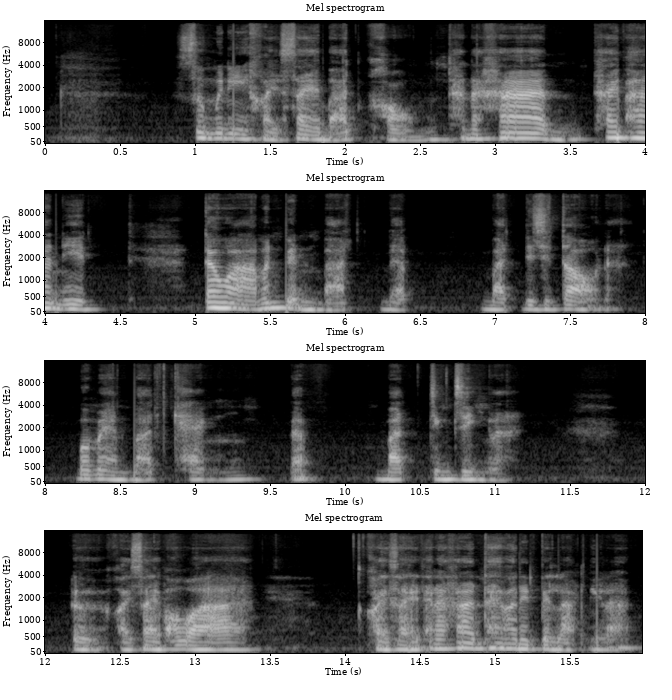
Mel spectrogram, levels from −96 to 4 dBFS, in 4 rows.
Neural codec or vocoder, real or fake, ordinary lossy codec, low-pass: vocoder, 44.1 kHz, 128 mel bands, Pupu-Vocoder; fake; none; 14.4 kHz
